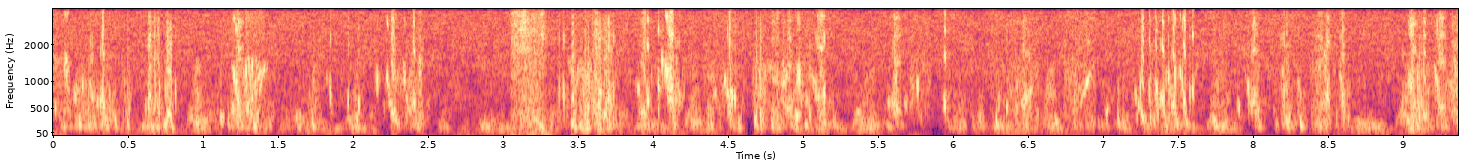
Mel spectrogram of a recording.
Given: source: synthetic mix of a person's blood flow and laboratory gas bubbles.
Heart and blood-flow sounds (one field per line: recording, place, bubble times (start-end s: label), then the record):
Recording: Doppler ultrasound of blood flow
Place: precordium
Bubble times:
0.00-0.54 s: bubbles
0.57-0.84 s: bubbles
1.08-1.88 s: bubbles
1.94-2.08 s: bubbles
2.12-2.53 s: bubbles
3.29-4.21 s: bubbles
4.32-5.24 s: bubbles
5.54-5.85 s: bubbles
5.90-6.58 s: bubbles
6.73-7.63 s: bubbles
7.71-8.67 s: bubbles
8.97-9.37 s: bubbles
From the record:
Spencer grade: 4 (maximum detectable bubble signal sounding continuously throughout systole and diastole of every cardiac period, and overriding the amplitude of the normal cardiac signals)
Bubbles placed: only in the low amplitude regions of the cardiac cycle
